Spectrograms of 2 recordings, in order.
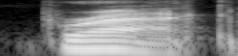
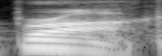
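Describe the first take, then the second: First: The vowel sounds like the one in 'back'. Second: The vowel sounds like the one in 'rock'. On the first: The speaker calls it right. "Brack, not Brock, not like broccoli" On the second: The speaker calls it wrong. "not Brock, not like broccoli"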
